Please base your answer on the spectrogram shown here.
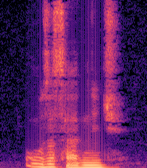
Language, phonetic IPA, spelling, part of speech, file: Polish, [ˌuzaˈsadʲɲit͡ɕ], uzasadnić, verb, LL-Q809 (pol)-uzasadnić.wav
